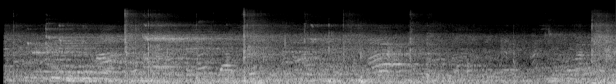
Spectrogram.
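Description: Badminton being played in a large gym hall. Sharp racket-on-shuttlecock hits come about a second in and again a second later, and once more near the end, each ringing on in the hall. Sneakers squeak on the court floor over a steady background of voices.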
